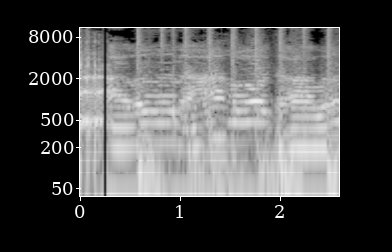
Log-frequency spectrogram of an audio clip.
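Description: Loud, drawn-out burps in a song rise and fall in pitch like a crude melody, set against a steady, driving drumbeat with regular crashing hits.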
